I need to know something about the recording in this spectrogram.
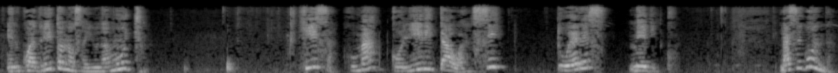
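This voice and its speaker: A woman's voice: a little high, fairly bright tone. A woman teacher explaining grammar step by step, patiently spelling out suffixes and checking in with the listener. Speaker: language teacher. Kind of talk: slow, deliberate classroom explanation. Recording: distant mic with faint background noise.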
